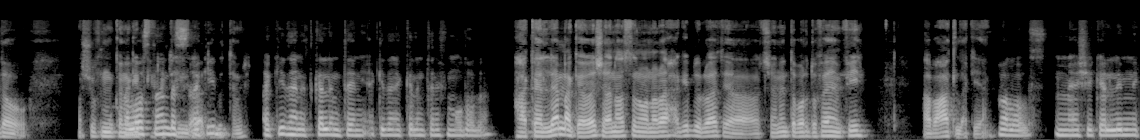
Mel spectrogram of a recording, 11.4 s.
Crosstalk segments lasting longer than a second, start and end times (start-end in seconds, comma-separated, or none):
1.2-2.5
